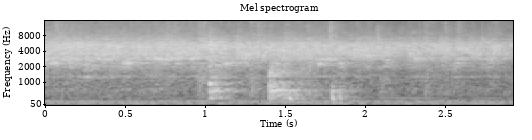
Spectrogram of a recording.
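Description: Metal tongs clack against a plate.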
